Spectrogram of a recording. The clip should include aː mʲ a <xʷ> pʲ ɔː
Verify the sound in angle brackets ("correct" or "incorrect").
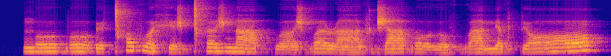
correct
